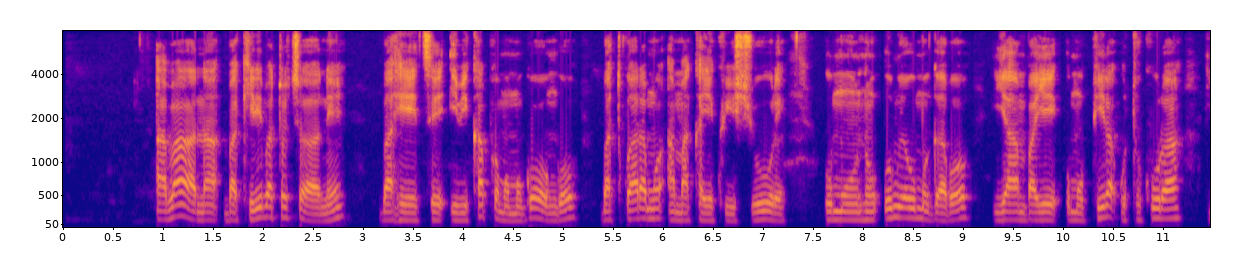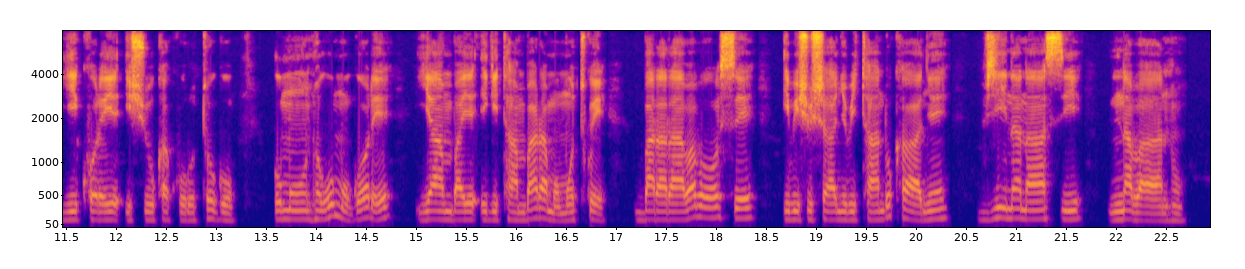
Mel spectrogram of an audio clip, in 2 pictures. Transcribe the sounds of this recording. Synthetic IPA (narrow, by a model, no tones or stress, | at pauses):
aβaːnaβakʰiɾiβato̞t͡ʃaːne̞ | βaɦe̞ːt͡se̞ʔiβikʰapʰomumuɡo̞ːŋɡo̞ | βatwaːɾamŋo̞ʔamakaje̞kwiːʃuːɾe̞ | umuːnhuʔːmŋe̞wumuɡaβo̞ | jaːmbaje̞umupiɾaʔutukuɾa | jikʰo̞ɾe̞je̞ʔiʃukakuɾutuɡu | umuːnhuwumuɡo̞ɾe̞ | jaːmbaje̞ʔiɡitʰaːmbaɾamumutwe̞ | βaɾaɾaβaβo̞ːse̞ | iβiʃuʃaːɲoβitʰaːndukʰaɲe̞ | vjiːnanaːsi | naβaːn̥hu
